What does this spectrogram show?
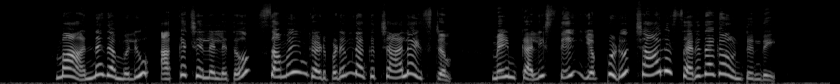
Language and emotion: Telugu, happy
